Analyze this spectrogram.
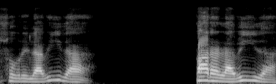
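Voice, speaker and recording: On a very clean recording with a silent background, a man speaks very slowly in a high pitch. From Uruguay, Montevideo. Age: 50s. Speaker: payador (improvising folk poet-singer). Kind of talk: interview conversation.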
